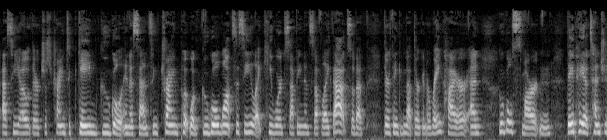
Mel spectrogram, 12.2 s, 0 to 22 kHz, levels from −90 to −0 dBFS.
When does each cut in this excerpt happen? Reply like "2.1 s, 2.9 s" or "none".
1.5 s, 3.1 s, 9.9 s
